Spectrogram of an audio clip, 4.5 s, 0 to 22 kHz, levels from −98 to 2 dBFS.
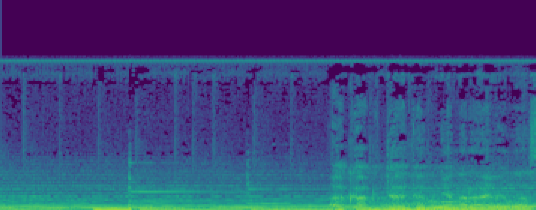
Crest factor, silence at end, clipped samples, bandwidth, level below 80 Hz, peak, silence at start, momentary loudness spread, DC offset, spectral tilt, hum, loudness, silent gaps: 14 dB; 0 s; under 0.1%; 16.5 kHz; -46 dBFS; -6 dBFS; 0 s; 8 LU; under 0.1%; -8 dB/octave; none; -22 LUFS; none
